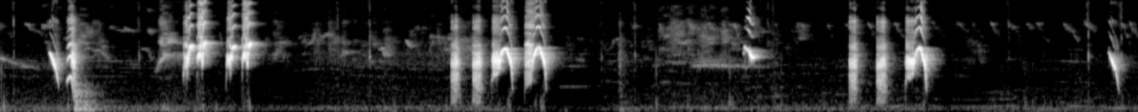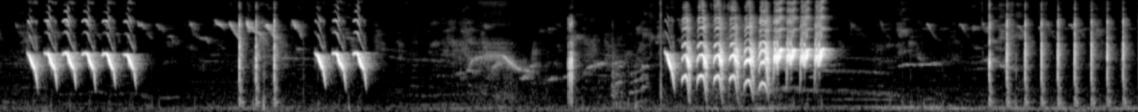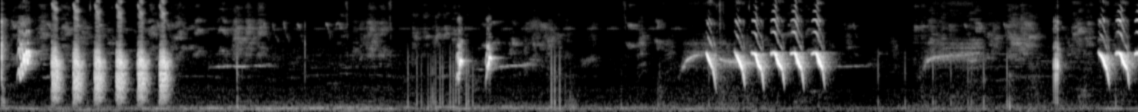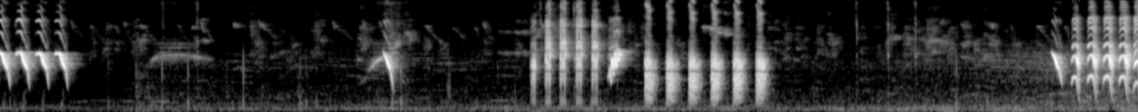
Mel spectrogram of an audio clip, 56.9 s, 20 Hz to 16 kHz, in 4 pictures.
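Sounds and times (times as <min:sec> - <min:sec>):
myna chattering: 0:26.6 - 0:30.6, 0:49.4 - 0:52.4.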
